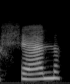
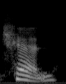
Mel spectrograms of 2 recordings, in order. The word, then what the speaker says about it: Shen: I had Shen very wrong. I was pronouncing it more Shen than Chen.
